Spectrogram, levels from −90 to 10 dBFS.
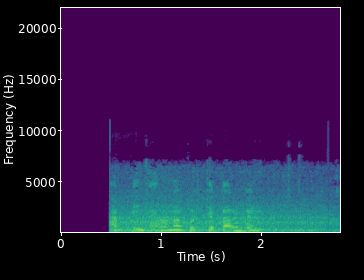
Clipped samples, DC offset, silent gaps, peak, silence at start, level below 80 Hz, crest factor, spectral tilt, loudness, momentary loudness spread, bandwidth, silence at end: under 0.1%; under 0.1%; none; 0 dBFS; 0.5 s; -54 dBFS; 14 dB; -7 dB/octave; -15 LUFS; 11 LU; 7.4 kHz; 0 s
